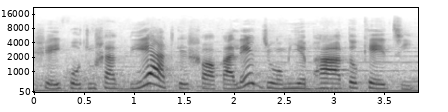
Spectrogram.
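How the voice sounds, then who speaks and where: A woman's voice: mid-range voice, fairly even intonation, normal speed, natural voice. A woman voicing a frank, thrifty village neighbour in a cartoon story, with an emphatic, gossipy manner. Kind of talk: Bengali moral-story cartoon dialogue. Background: background music.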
